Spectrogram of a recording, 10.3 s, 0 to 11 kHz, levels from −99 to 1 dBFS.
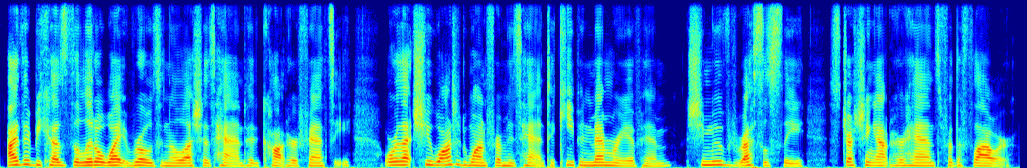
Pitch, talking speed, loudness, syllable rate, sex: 195 Hz, 215 wpm, -22 LUFS, 5.8 syllables/s, female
